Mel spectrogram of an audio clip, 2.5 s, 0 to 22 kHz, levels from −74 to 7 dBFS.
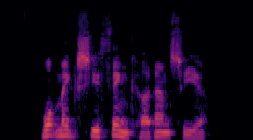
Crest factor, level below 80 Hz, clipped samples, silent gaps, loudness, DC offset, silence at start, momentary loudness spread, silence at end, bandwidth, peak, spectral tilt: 18 dB; -72 dBFS; under 0.1%; none; -32 LUFS; under 0.1%; 0.4 s; 10 LU; 0.45 s; 16 kHz; -16 dBFS; -4 dB/octave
